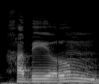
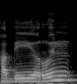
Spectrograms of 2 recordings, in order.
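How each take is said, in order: First: The word ends with a nasal m sound. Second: The word ends with a clear n sound. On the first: The speaker calls it right. "സാവകാശം മീമിലേക്ക് കൊണ്ടുപോവുക" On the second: The speaker calls it wrong. "എൻ എന്നല്ല അവിടെ ഉച്ചാരണം വരേണ്ടത്"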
